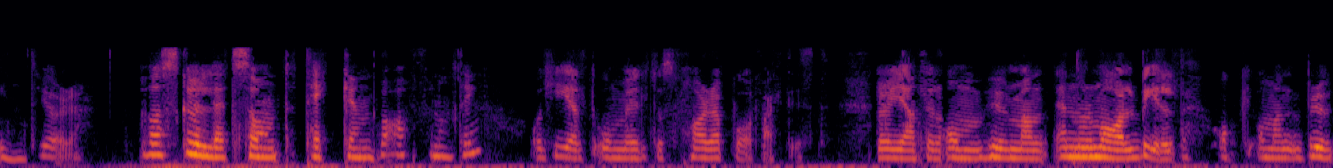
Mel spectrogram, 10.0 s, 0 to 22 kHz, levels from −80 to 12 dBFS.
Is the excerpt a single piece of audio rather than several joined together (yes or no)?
no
